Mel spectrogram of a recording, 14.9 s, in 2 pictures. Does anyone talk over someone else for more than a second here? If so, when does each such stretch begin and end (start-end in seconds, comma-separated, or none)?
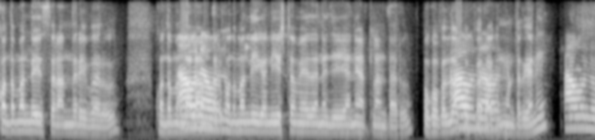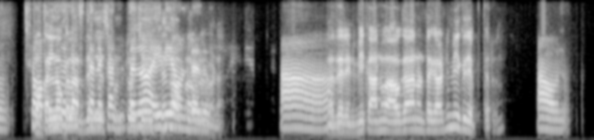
7.9-10.0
